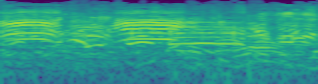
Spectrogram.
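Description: High-pitched voices shouting: two long calls, the second ending on a held note.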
